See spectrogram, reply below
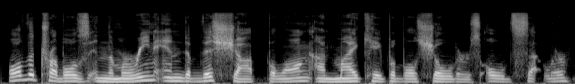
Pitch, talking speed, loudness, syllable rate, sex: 145 Hz, 175 wpm, -17 LUFS, 4.6 syllables/s, male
